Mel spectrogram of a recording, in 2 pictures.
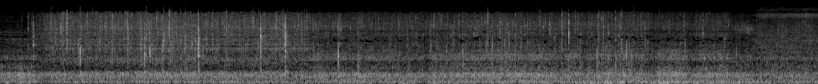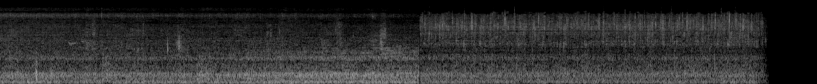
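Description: Ginger-garlic paste and then a spiced yogurt masala frying in hot oil in a wok: a steady sizzle with sharp spattering pops in the first few seconds. The sizzle changes in tone twice and cuts off abruptly near the end.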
